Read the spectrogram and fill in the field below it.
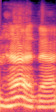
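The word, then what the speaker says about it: هذا: saya melafalkan Haza nah saya melafalkan Haza dengan hal yang dipanjangkan padahal setelah ha tidak ada huruf alif tidak ada huruf Mad kalau dalam ilmu tajwid ya Eh ada walaupun saya bacanya panjang tetap disini tidak ada alisnya atau walaupun gak ada alifnya kita melafalkan Hai ini dengan nada panjang Haza baitun nah ha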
